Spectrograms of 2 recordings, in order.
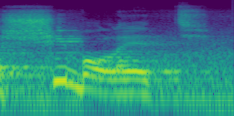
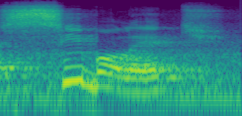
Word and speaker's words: Chibolete: Se respondesse que não, os homens de Gileade lhe diziam: "Então diga Chibolete." Se ele dizia cibolete, não podendo pronunciar corretamente a palavra, eles o agarravam e matavam nos valus do Jordão.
